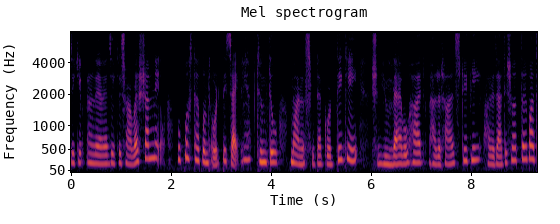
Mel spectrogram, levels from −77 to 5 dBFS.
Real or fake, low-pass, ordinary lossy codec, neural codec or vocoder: fake; none; none; codec, 16 kHz, 0.5 kbps, FunCodec, trained on LibriTTS, 25 frames a second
